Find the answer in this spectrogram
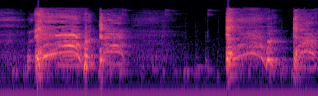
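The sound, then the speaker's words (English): A person coughing: a few harsh, raspy coughs in two short clusters separated by a pause, loud and heard alone without speech. “I'm coughing, thinking about it.”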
